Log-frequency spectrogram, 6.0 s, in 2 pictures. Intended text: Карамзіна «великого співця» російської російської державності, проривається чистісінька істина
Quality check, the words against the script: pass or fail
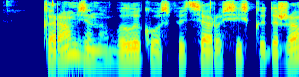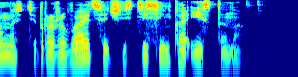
fail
